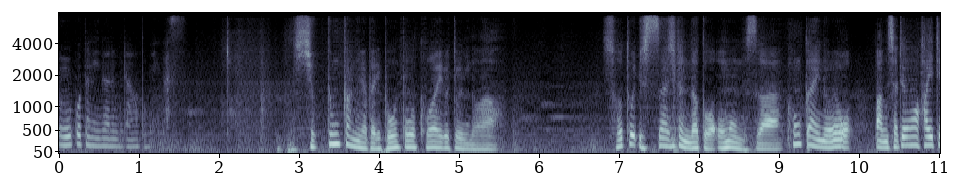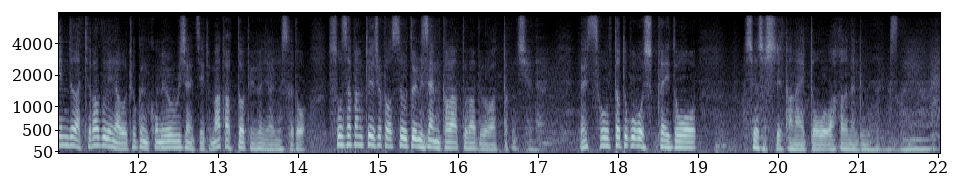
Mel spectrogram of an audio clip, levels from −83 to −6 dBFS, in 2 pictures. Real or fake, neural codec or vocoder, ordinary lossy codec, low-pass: fake; codec, 16 kHz, 0.5 kbps, FunCodec, trained on Chinese and English, 25 frames a second; none; 7.2 kHz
